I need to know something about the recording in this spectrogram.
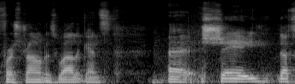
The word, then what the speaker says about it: Hsieh: a very tough first round as well against Shea. That's how I pronounce it.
